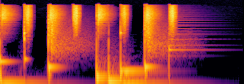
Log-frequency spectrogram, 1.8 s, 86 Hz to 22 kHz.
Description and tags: A 808 style break/loop For some reason isn't a real loop. You need to set the loop points.
166bpm, 808, break, minimal, style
